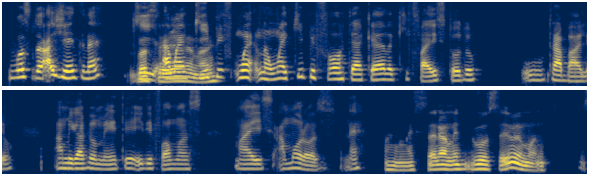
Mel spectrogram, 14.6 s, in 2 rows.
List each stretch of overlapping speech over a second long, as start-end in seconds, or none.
1.6-2.9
